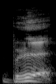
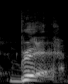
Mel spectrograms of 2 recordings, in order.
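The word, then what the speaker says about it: Breaux: Along with Antagonizers ATL, you get Bro, and that's B-R-E-A-U-X from Atlanta. Dial Drive, what's that? – Pronounced bruh. – Bruh. – Bruh. – Dial Drive from Orlando, The Longest Haul, and that's H-A-L-L, The Longest Haul from Tavares, Florida, and then The Aggravated from Atlanta.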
